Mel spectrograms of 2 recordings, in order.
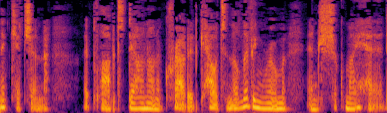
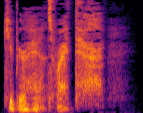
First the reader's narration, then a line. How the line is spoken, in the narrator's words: he whispered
